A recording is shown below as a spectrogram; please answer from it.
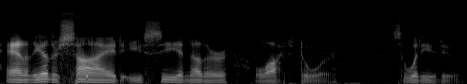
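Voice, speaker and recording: A man's voice: lowish voice, expressive, moderate pace, pushed and bright, clear, resonant tone. A man narrating a tabletop role-playing game as the game master, describing scenes and prompting players.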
